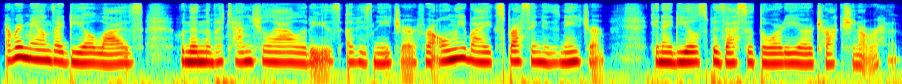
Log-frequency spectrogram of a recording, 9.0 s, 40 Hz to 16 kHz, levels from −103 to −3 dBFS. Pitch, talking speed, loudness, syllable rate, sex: 195 Hz, 160 wpm, -18 LUFS, 5.8 syllables/s, female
